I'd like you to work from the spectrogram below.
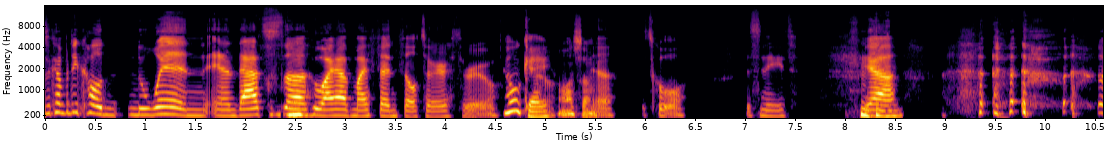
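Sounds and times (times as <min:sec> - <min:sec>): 
speech: 0:00.0 - 0:10.5
rough raspy coughing: 0:09.4 - 0:10.5.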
